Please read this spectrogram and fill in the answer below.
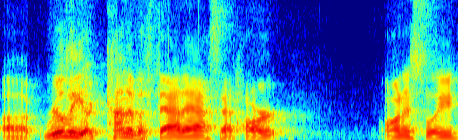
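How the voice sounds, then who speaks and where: A man speaks at a moderate pace in a plain, everyday voice. His pitch sits in the middle range, with lively intonation. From US South, Georgia (Suwanee). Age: 20s. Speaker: live streamer. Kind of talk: casual live stream chat.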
